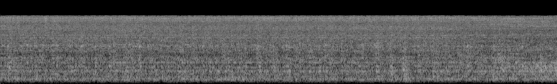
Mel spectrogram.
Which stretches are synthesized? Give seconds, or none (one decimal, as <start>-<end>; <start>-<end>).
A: 0.0-0.7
